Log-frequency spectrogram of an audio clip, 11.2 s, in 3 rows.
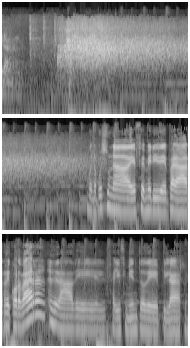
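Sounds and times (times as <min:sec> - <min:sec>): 
theatre audience applause in tribute to film director Pilar Miró: 0:01.1 - 0:06.2
speech: 0:05.4 - 0:11.1.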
